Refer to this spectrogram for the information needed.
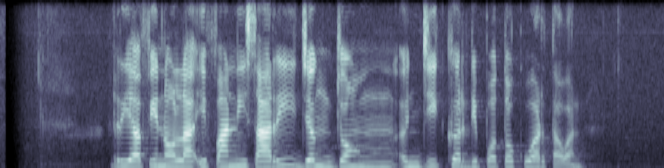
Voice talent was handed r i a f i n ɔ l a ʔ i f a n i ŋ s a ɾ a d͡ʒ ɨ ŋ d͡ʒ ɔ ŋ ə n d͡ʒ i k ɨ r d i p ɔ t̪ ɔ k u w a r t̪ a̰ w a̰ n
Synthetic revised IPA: r i a f i n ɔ l a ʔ i f a n i s a ɾ i d͡ʒ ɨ ŋ d͡ʒ ɔ ŋ ə ɲ d͡ʒ i k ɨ r d i p ɔ t̪ ɔ k u w a r t̪ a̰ w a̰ n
